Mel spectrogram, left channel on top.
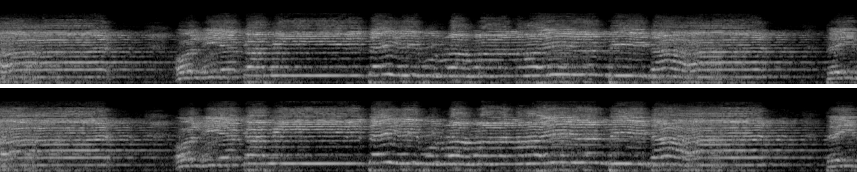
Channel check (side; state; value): both; normal; correlation 0.16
